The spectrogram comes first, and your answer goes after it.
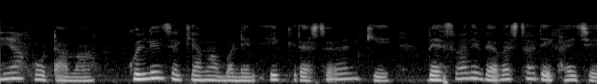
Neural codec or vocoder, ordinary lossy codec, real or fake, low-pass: none; none; real; 7.2 kHz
